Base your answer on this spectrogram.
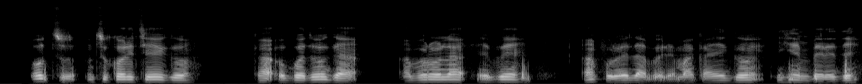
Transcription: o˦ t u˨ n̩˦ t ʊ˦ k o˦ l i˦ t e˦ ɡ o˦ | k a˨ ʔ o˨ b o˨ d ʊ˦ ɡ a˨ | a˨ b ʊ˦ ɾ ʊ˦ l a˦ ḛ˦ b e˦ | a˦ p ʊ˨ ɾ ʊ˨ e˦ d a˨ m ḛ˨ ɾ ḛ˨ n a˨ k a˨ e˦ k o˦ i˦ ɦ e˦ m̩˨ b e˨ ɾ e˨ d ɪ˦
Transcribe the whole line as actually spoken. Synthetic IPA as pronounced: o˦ t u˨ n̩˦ t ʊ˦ k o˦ ɾ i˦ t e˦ ɡ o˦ | k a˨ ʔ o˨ b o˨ d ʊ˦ ɡ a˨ | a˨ b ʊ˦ ɾ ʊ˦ l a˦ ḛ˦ b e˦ | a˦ p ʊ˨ ɾ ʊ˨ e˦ d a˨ b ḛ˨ ɾ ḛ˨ m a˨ k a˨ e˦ ɡ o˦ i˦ ɦ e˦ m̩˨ b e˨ ɾ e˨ d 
